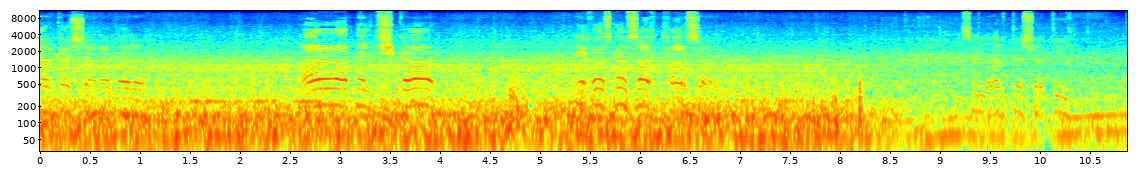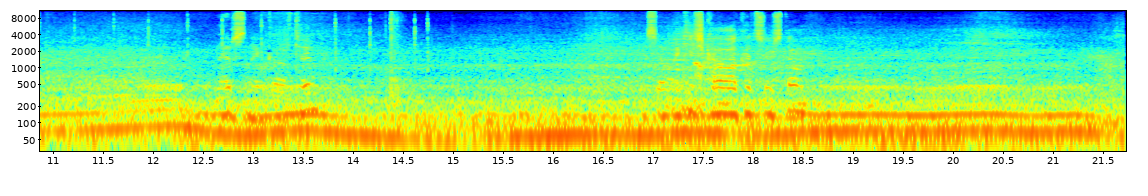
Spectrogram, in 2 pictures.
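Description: Tyres roar steadily on a road from inside a moving car.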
